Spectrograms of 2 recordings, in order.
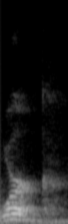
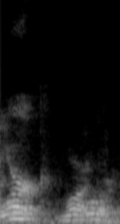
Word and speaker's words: work: work or work so lips forward but open work okay give it a try work okay but push those lips forward and open that's better you're doing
